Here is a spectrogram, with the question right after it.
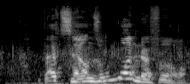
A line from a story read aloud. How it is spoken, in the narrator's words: it exclaimed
